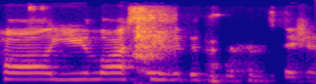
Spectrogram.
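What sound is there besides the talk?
sneeze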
